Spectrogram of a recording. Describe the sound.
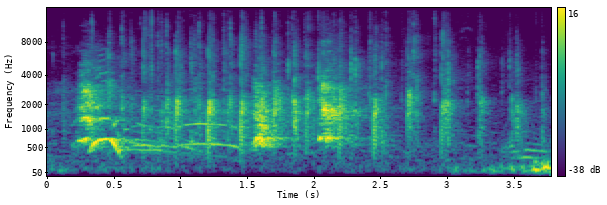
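An audience claps steadily for a few seconds, a dense patter of many hands at moderate distance, with scattered voices and a brief whoop rising over the applause.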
